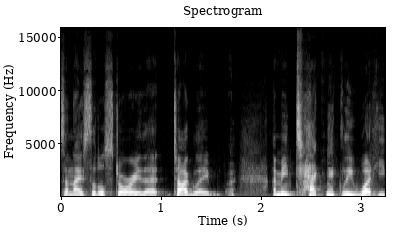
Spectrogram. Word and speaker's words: Tagle: tell he tells the story of is it Tagle? Is that how you pronounce the guy from the Philippines? Yeah. So Tagle told the story of how when the last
